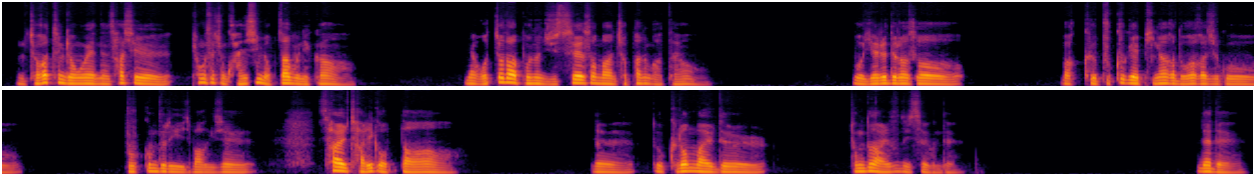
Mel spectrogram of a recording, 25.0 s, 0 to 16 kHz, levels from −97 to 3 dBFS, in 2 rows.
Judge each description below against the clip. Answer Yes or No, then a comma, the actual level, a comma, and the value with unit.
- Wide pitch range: No, average, 3.7 semitones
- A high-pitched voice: No, low, 120 Hz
